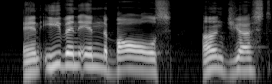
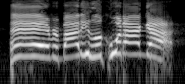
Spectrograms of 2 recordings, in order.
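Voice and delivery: much higher, louder cocky call across the camp; hollering from afar; 11 semitones higher, 7 dB louder than usual. Retold or imitated. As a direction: holler it out to the whole camp, taunting. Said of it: "he starts hollering at everybody".

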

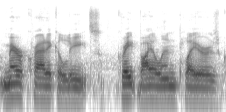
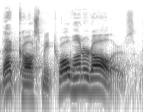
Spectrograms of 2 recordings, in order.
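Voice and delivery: loud, raised-pitch mock grumble; retold loud complaint; 6 semitones higher, 9 dB louder than usual. Trump comes back to his golf partner, loudly complaining. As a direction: act out a golfer protesting the expense.

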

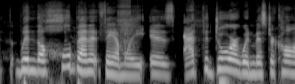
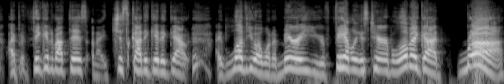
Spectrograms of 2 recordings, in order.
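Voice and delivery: fast, louder blurted rush building to a roar; torrent; 2 semitones higher, 7 dB louder, faster than usual. Retold or imitated. Imitating Darcy's rushed proposal, building to a roar. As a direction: spill it all out in one breath. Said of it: "that initial just torrent of".

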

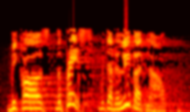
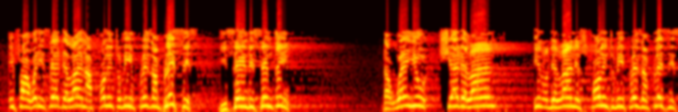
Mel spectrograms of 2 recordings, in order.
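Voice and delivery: louder, raised sermon voice driving the point; fervent preaching; 4 semitones higher, 5 dB louder than usual. Acted. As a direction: preach it out to the congregation with fire. Preaching at full force.

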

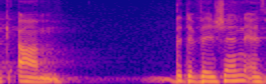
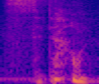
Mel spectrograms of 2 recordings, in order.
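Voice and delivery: teacher's quiet order; 2 semitones higher, 13 dB quieter than usual. Retold or imitated. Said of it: "And he's like".

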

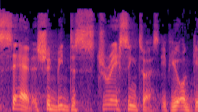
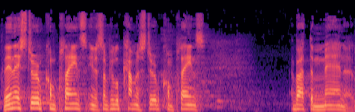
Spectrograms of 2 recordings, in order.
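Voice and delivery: usual speaking voice

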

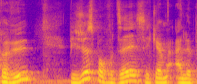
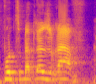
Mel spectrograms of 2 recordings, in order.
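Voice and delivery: imitating her insistent demand, pitched much higher; Isabelle's insistence; 10 semitones higher than usual. Host imitates Isabelle insisting on the giraffe, pitched high. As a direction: squeak it out like a friend who won't let it go. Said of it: "elle dit".

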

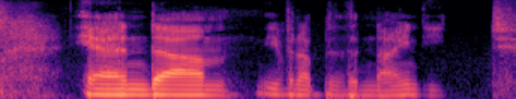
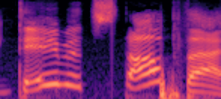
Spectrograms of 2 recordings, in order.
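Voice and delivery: much higher, loud, slow exasperated shout; frustrated mom; 7 dB louder, slower than usual. Retold or imitated. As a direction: scold a husband who won't quit. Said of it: "my mom got really frustrated at him".

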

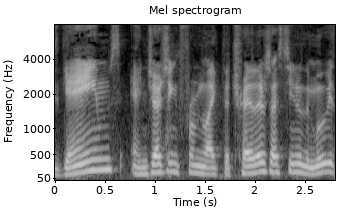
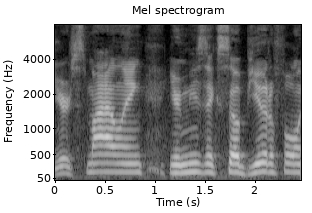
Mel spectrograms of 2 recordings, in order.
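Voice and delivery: usual speaking voice

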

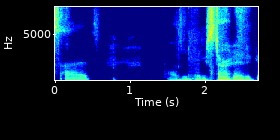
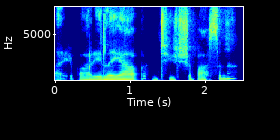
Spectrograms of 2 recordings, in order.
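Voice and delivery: guided meditation. Acted. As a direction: settle them into rest gently. Guides Shavasana relaxation.

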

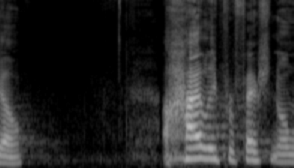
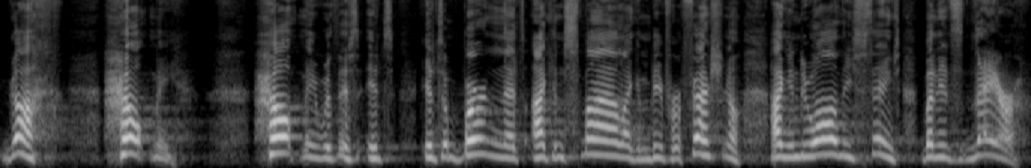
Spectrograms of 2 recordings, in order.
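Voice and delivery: a touch louder, pleading retelling of a prayer; retold cry for help; 5 semitones higher, 8 dB louder than usual. Friend retelling her prayer over her stony heart, mild pleading cry. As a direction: echo her desperate plea to God, lightly. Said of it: "I cried out".

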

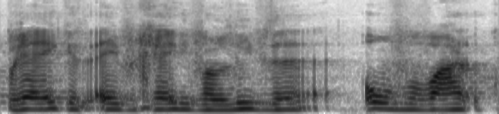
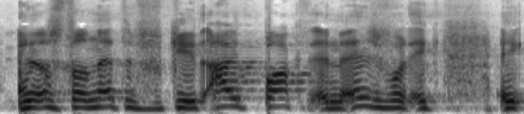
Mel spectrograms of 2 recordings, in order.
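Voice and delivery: preaching; 7 semitones higher than usual. Acted. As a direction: drive the point home from the pulpit. Preaching voice rises again.

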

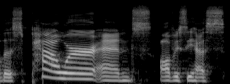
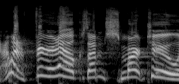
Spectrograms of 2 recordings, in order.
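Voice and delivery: put-on high, loud, fast bratty teen; mouthy teenager; 8 semitones higher, 4 dB louder, faster than usual. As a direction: rattle it off like a smug know-it-all kid. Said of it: "a mouthy teenager".

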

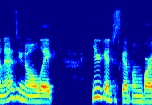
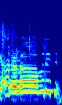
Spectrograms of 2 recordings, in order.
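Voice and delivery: panicked; faster than usual. Retold or imitated. Retold despair at midnight.

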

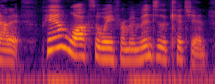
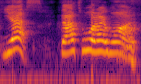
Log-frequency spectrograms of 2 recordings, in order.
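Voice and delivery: angry; 3 semitones higher, 7 dB louder than usual. Retold or imitated. Pam's angry reply.

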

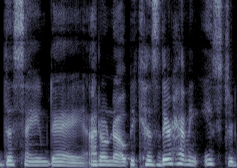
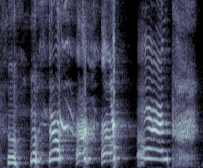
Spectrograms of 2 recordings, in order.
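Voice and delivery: high, louder burst of laughing; real laughter; 13 semitones higher, 5 dB louder than usual. Real, not acted. After the who-gives-a-damn quote, loud high laugh.

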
